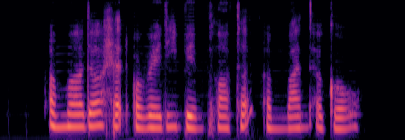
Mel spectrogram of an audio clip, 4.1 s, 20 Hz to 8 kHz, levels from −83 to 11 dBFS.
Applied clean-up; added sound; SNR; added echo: neural mask model DeepFilterNet 3.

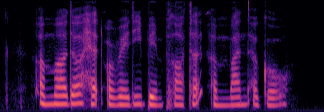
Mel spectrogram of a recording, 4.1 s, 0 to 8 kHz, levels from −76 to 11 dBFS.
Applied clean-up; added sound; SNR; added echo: none; none; none; none.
